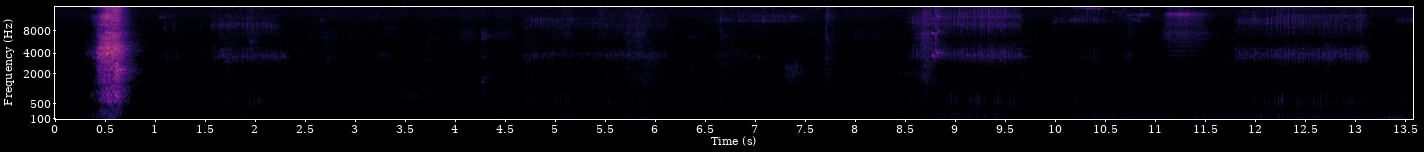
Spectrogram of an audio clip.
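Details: A domestic cat snores while sleeping, with slow, faint, breathy rasps spaced several seconds apart after one loud sharp click at the start.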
